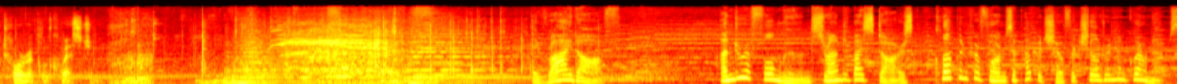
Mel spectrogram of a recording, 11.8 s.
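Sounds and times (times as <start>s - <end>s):
speech: 0.1s - 3.2s, 5.5s - 6.2s, 7.2s - 11.7s
horse whinnying: 1.0s - 5.2s
horse stamping its hoof: 1.4s - 6.1s.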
